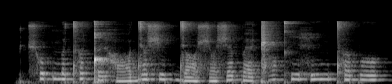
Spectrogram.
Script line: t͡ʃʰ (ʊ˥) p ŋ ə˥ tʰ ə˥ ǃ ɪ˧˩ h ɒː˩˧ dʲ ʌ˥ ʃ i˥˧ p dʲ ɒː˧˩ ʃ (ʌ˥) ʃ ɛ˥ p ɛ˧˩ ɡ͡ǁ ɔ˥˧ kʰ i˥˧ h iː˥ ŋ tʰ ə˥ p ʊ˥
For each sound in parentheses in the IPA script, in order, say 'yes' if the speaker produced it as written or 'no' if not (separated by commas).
yes, no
